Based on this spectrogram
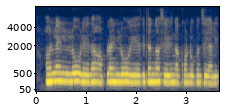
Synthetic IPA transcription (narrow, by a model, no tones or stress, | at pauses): aːnlɐjnlo̞ːlɛːd̪aːɐplɐjnlo̞ːeːʋid̪ʱɐŋɡaːseːʋiŋɡɐkɐʋɐɳʈuːpɐnt͡ʃɛːjaːli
